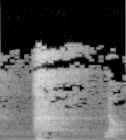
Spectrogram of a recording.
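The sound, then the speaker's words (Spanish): Heavy breathing from a man during an X-ray: a sharp, gasping breath, then a second, fainter breathy sound about a second later. “No me respire así, señor.”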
